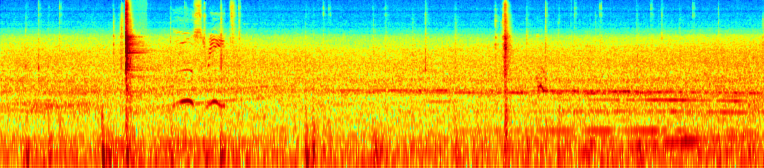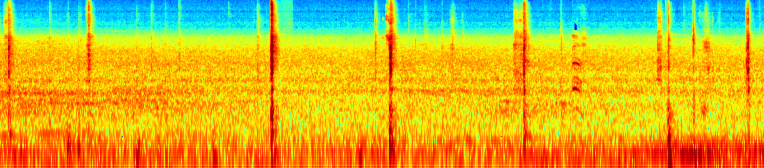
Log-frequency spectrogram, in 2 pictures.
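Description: Stunt scooter clacking on a concrete patio: scattered sharp impacts of wheels, deck and bar, the loudest about two seconds in and about two-thirds of the way through, over steady outdoor background noise.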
